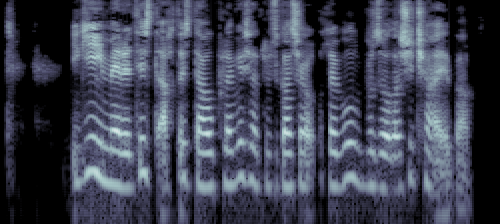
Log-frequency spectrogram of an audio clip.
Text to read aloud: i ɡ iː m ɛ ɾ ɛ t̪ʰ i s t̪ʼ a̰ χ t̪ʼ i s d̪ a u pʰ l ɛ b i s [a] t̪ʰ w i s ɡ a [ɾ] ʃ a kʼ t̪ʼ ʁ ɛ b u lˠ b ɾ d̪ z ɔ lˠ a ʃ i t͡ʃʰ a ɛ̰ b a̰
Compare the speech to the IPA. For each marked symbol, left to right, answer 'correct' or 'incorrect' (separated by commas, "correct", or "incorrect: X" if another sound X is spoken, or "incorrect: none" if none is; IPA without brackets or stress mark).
correct, incorrect: none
